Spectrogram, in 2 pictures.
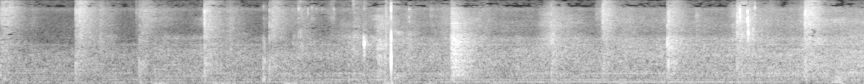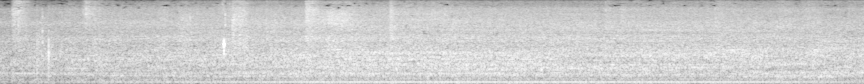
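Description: Footsteps on a hardwood floor, a series of sharp irregular clicks about one or two a second. From about halfway through, a steady low mechanical hum with an airy hiss builds up and grows louder to the end.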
